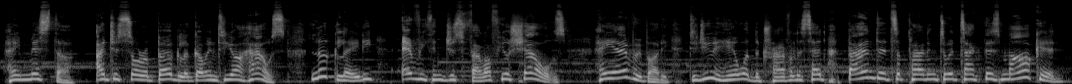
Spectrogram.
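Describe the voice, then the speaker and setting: A man doing a shrill little orphan girl, bold and pushy, yelling out alarms to anyone nearby. A storybook figure with a far higher pitch than an adult voice. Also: very animated, a little fast, hardly any pauses, soft background music. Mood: urgent. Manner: loud, eager calling out to passers-by.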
